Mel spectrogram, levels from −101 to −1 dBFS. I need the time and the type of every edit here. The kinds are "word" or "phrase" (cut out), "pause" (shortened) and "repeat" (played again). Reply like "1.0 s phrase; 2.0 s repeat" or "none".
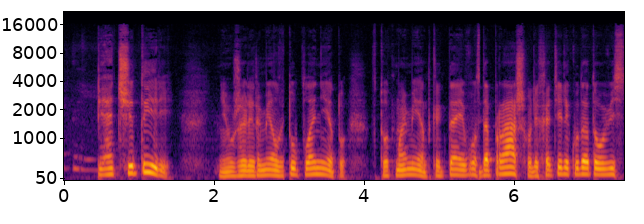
2.6 s word; 2.9 s word; 5.5 s word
